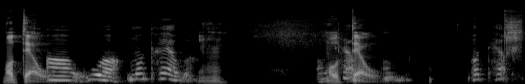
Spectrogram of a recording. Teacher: the L is pronounced like a W in English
